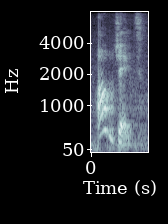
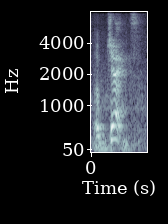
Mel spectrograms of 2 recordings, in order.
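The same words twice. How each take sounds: First: "object" with a high first syllable, falling; stress on first syllable. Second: "object" with the stress on the second syllable. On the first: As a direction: say "object" as the noun, OB-ject. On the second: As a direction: say "object" as the verb, ob-JECT. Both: Shown as a demonstration. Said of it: "from the first syllable to the second".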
